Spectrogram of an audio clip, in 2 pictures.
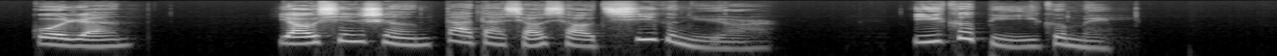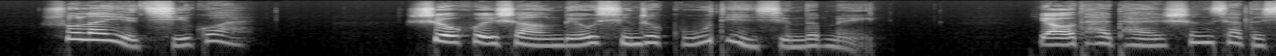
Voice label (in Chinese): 文摘朗读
